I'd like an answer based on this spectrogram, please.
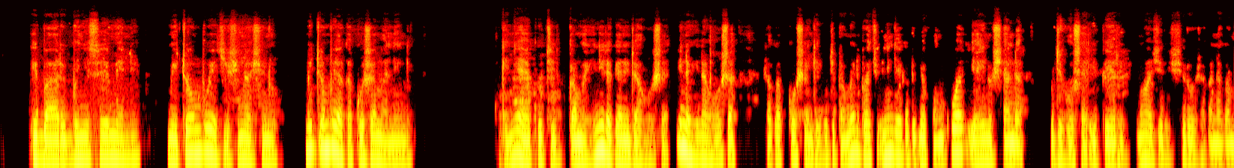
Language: Ndau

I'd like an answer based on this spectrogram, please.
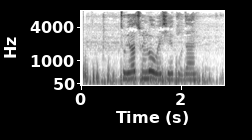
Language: Chinese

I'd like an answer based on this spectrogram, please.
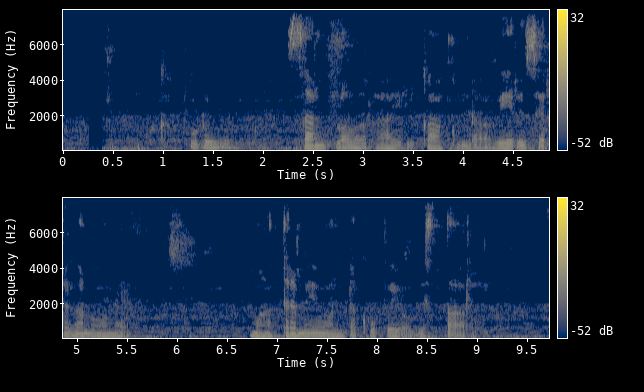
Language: Telugu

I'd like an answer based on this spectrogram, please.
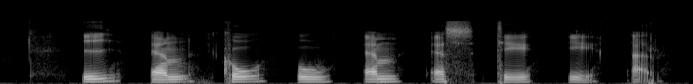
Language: Swedish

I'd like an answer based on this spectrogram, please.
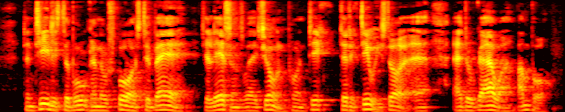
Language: Danish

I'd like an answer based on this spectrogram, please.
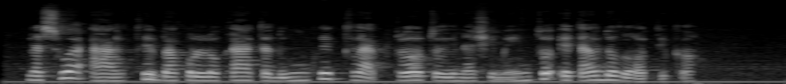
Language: Italian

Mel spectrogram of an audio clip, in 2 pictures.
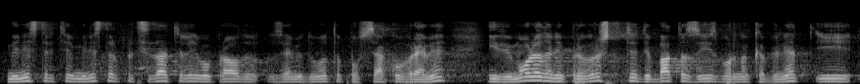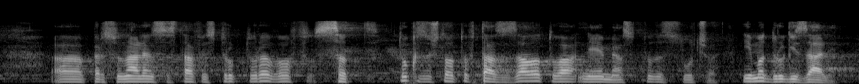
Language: Bulgarian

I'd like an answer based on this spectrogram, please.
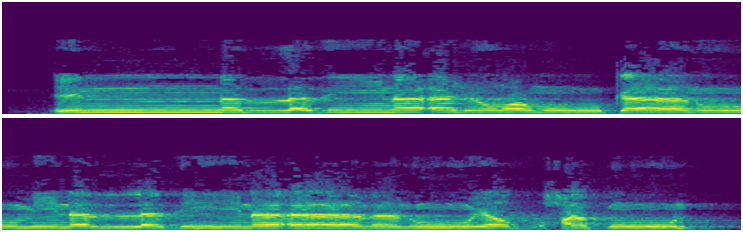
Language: Arabic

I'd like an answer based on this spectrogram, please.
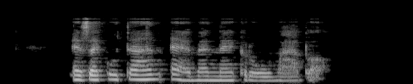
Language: Hungarian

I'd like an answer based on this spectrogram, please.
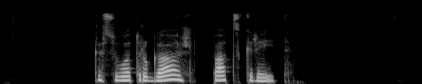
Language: Latvian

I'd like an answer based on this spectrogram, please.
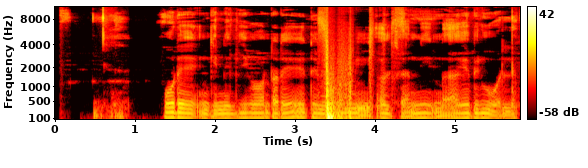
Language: Masai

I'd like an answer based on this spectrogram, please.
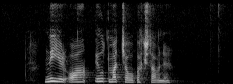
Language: Faroese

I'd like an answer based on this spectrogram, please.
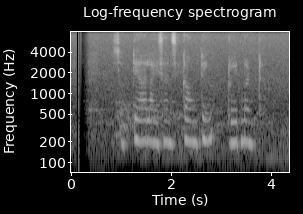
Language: Sinhala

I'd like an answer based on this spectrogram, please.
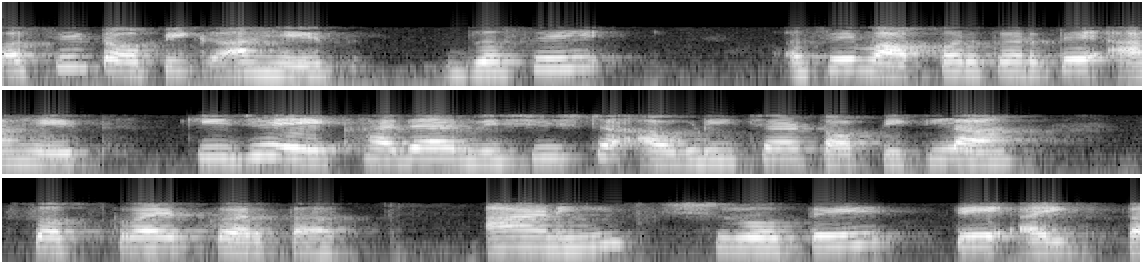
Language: Marathi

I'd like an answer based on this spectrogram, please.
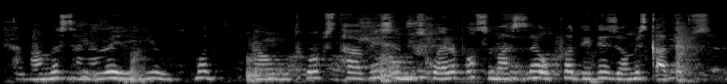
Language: Georgian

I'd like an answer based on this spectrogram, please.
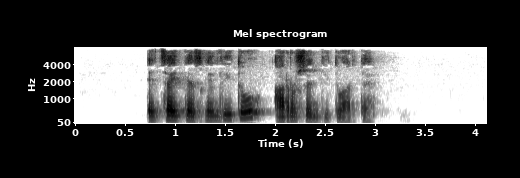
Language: Basque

